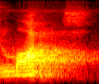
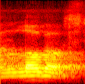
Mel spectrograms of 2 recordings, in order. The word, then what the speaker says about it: logos: The word in Greek is logos, or logos, depending on who you are and how you pronounce an O, or an omicron, in the center of the word. So, L-O-G-O-S, okay?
